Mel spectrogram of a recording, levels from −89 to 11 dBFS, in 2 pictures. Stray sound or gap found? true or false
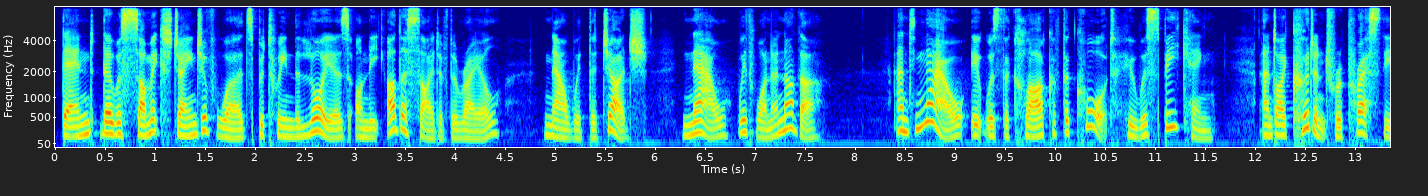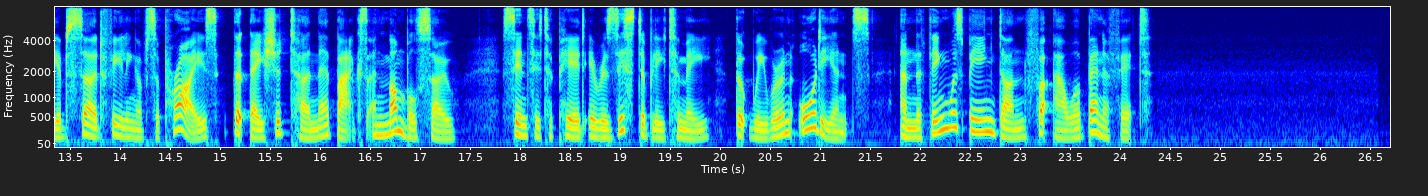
false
